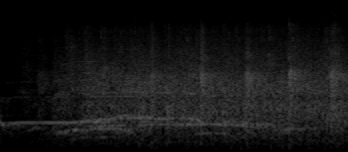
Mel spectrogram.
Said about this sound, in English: Let's clap our hands.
